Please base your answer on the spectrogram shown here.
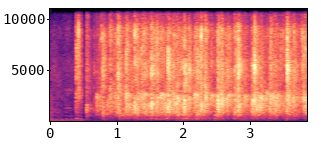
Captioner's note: applause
